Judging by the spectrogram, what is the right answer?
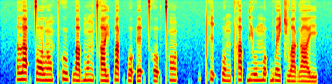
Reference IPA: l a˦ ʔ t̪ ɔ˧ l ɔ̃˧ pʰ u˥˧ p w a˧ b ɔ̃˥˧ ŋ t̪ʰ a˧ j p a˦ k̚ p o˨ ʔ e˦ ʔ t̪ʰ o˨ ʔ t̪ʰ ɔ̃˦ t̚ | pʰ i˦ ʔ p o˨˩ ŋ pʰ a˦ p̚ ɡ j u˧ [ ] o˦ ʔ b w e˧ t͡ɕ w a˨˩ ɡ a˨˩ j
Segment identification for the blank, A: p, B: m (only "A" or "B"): B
